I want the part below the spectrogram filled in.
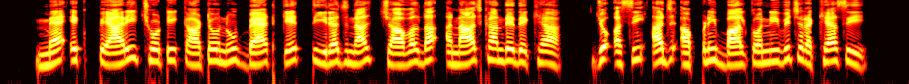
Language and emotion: Punjabi, happy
